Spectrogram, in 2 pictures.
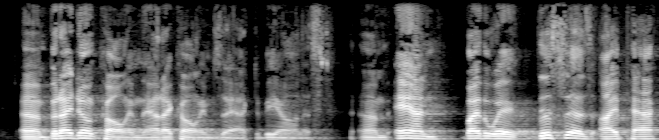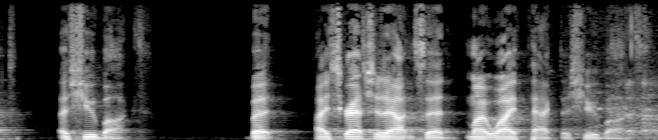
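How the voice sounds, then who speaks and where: With an American accent and an unremarkable speaking voice, a man speaks at a fairly slow pace, his fairly low pitch carrying lively intonation. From Southern California (Southeast LA). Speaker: pastor. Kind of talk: sermon. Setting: church.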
